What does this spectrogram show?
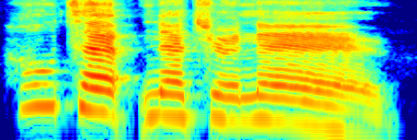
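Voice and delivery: put-on woman's voice, tried hard. Trying her best at a very difficult voice: Doctor Ricketti voice. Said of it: "I'm gonna try my best to do a Doctor Ricketti voice. She talks like this".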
